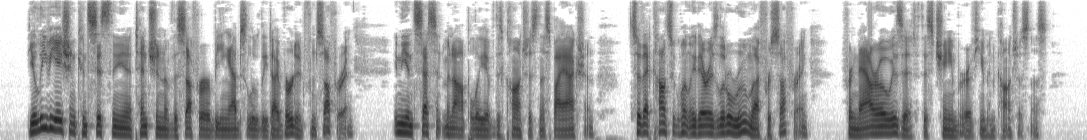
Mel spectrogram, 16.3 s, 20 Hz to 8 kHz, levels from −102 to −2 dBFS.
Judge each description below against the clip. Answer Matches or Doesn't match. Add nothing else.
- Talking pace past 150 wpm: Matches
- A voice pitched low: Matches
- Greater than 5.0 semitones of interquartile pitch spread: Matches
